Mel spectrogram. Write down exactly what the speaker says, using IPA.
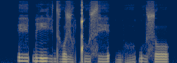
e̤˦ɓi˧ji̤˧ dʱo˧zṳ˨ǃo̤˦se̤˦ | bʱo̤˨˦ɓṳ˦˨so˧

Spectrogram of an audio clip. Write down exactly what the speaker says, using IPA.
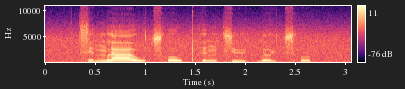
t͡sɪ˨˥ŋlaː˨˧w t͡sʰo˥wpʰɪ˥ŋ t͡syː˨k̚ lɵ˨˩ɥ t͡sʰʊ˨k̚

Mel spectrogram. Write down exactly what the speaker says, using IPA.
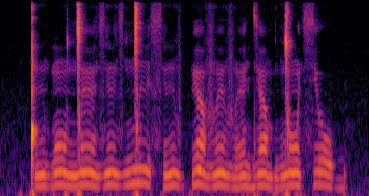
ǃĩ˩˧˩ɓõ˥˨ŋ͡ǀẽ˥˨ zĩ˥˨zŋ͡ǀi˥˨ sĩ˩˧˩vpʲã˥˨ vẽ˥˨vẽ˩˧˩ dʲã˥˨bŋ͡ǀõ˥˨ sʲo˥˨b

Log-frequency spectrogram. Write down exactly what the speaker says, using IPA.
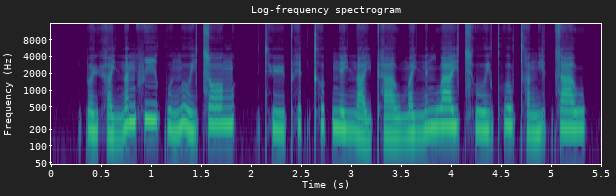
pɵ˨ɥhɐ˨˩j n̪ɐ˥ŋfiː˥kʷɪ˨˥ŋ uː˨jt͡sɔː˥ŋ | t̪ʰyː˨pʰɪ˧k̚t̪ʰʊ˧k̚ ŋe˧jn̪aː˨˩j pʰaː˨wmɐ˧jn̪ɪ˥ŋ waː˥jt͡sʰuː˧jkʷʰɐ˥w t̪ʰɐ˨˧ŋjɪ˨˥k̚ saː˥w

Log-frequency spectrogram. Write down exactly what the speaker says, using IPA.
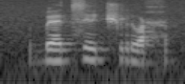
ɓɛt͡sɪːt͡ʃrʊħ

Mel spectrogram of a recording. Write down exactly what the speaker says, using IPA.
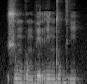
ʃu˦mbʊ˦˨mbe˦ri˦ ndu˦ɡʱi˦

